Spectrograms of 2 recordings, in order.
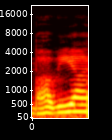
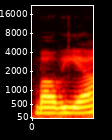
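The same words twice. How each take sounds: First: The first consonant is said with aspiration. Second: The first consonant is said without aspiration. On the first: The speaker calls it right. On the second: The speaker calls it wrong.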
